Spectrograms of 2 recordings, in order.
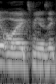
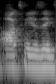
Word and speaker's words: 0xmusic: that right yep we say ox music ourselves sometimes so you're completely fine aux music xerox music ox music all all work this is a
